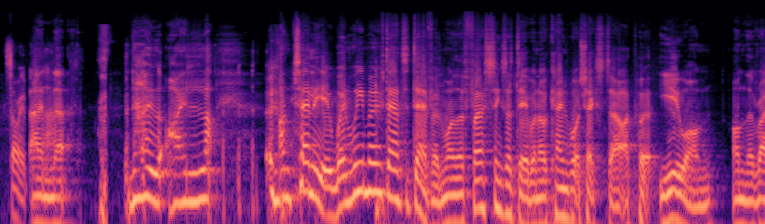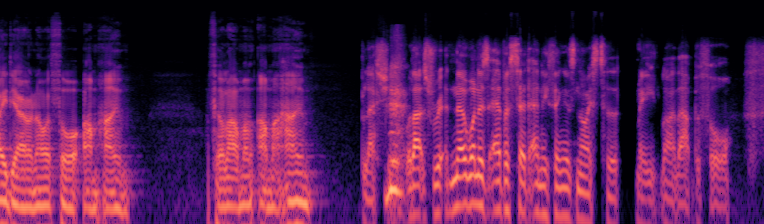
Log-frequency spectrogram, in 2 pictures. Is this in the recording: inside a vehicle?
no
